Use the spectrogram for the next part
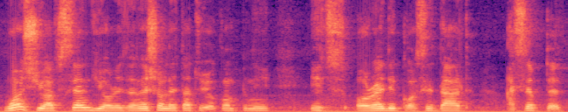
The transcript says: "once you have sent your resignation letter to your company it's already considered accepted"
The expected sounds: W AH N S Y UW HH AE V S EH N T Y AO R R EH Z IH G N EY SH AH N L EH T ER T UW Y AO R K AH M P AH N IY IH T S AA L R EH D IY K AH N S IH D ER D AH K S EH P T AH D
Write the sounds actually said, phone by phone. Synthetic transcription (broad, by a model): W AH N S Y UW HH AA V S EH N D Y AO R R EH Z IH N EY SH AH N L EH T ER T UW Y AO K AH M P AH N IY IH T S AA L R EH D IY K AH N S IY D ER D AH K S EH P T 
